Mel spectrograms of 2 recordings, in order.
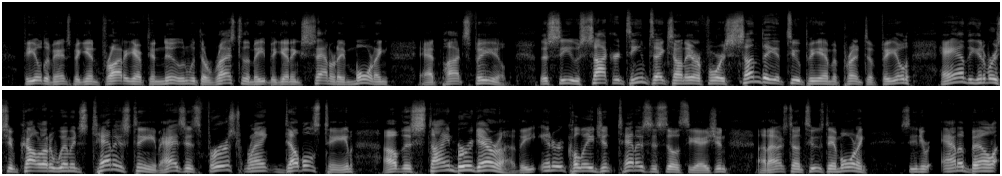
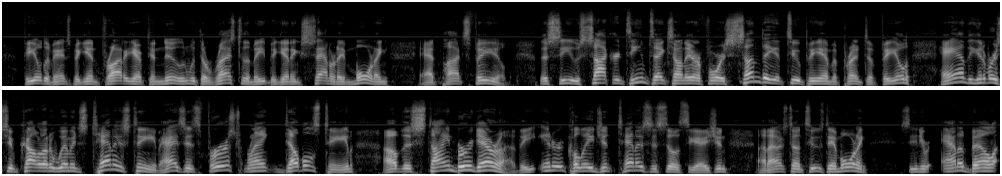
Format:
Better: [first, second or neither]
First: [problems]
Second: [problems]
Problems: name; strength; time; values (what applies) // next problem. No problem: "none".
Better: first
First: none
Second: high-pitched whine; faint; throughout; 4 kHz, 30 dB below the speech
